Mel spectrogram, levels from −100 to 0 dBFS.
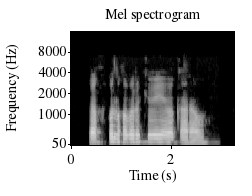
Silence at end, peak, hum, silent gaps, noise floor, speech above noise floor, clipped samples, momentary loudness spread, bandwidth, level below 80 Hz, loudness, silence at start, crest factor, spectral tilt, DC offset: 0.55 s; -6 dBFS; none; none; -64 dBFS; 42 dB; under 0.1%; 7 LU; 6.4 kHz; -54 dBFS; -23 LUFS; 0.35 s; 16 dB; -8.5 dB/octave; under 0.1%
